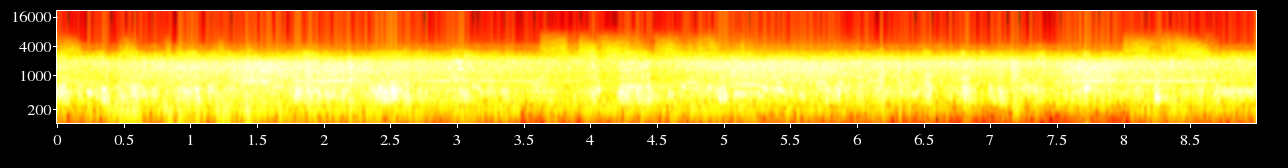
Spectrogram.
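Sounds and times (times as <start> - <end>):
radar ambience: 0.0 - 8.9.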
